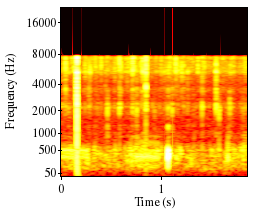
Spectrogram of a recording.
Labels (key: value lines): label: biophony
recorder: HydroMoth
